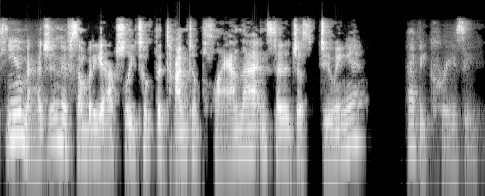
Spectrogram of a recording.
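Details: Adult speaker; no speech disorder.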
